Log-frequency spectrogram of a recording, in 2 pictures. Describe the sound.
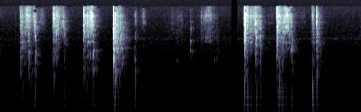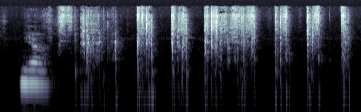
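A deck of tarot cards being shuffled up close: a steady series of crisp, papery snaps and flicks, with a short pause and a brief spoken word partway through.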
